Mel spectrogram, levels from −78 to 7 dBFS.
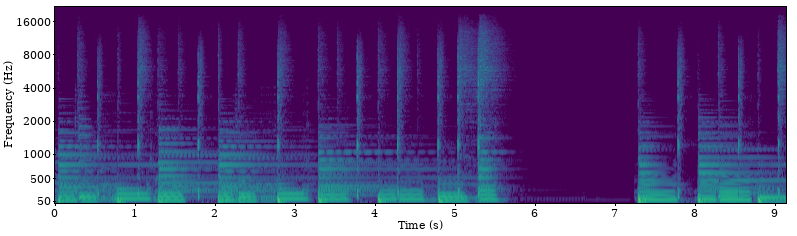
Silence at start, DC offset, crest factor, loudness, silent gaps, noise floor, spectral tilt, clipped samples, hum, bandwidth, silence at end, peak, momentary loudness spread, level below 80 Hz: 0 s; under 0.1%; 18 dB; -31 LUFS; none; -74 dBFS; -5.5 dB/octave; under 0.1%; none; 18.5 kHz; 0 s; -12 dBFS; 5 LU; -34 dBFS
